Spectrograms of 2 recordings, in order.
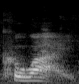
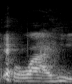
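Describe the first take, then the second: First: The name ends without a final 'hee' sound. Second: The name ends with a final 'hee' sound. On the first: The speaker calls it right. "It ain't no he at the end. Just Kawhi" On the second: The speaker calls it wrong. "not Kawhi"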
